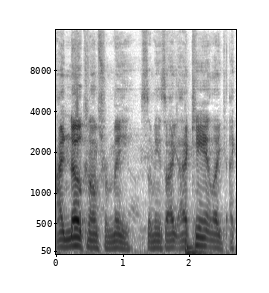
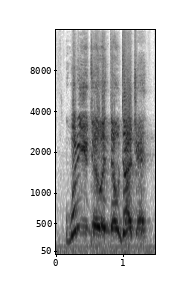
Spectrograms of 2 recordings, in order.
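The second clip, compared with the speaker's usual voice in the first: piercingly high, loud screech; frantic scolding; 6 dB louder than usual. Retold or imitated. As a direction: yell like an acted panicking parent. Retold panicked yell at child.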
